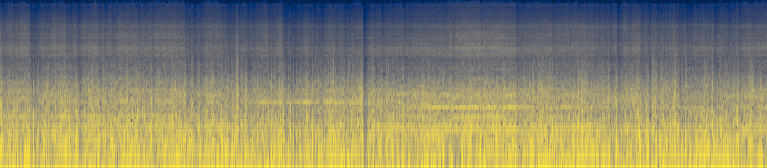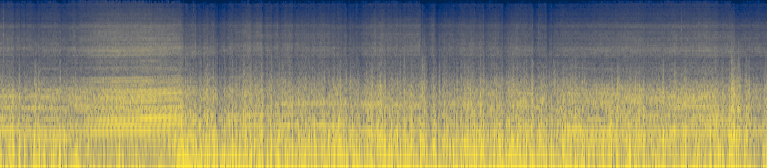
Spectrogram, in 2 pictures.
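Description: Suzuki V-Strom motorcycle engine running on the move, heard from a helmet-mounted camera with wind rushing over the microphone; the engine note steps between steady pitches. A little past halfway the revs rise sharply for about two seconds under acceleration.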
